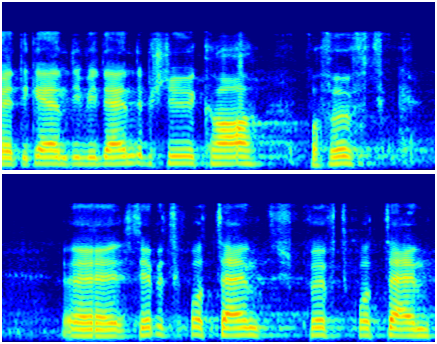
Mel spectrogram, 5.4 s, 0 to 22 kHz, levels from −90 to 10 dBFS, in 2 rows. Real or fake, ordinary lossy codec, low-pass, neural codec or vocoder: fake; none; none; vocoder, 22.05 kHz, 80 mel bands, HiFi-GAN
